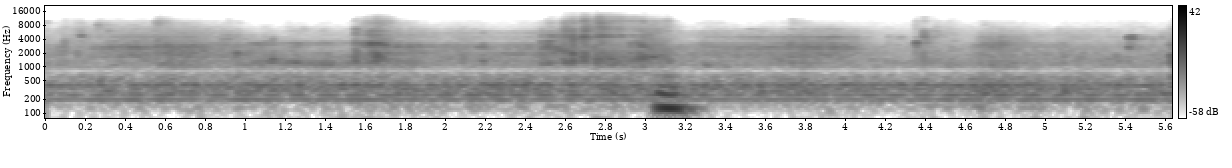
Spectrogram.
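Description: A person chewing crunchy crackers, with a few sharp crunches scattered through, over a steady low hum.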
